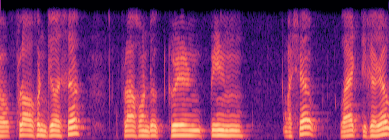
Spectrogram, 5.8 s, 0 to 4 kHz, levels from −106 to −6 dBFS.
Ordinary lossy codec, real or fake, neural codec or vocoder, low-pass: none; real; none; 3.6 kHz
